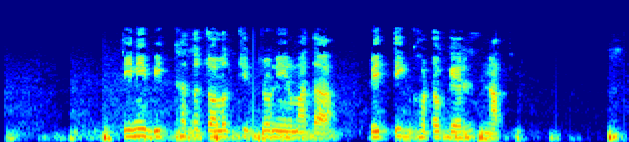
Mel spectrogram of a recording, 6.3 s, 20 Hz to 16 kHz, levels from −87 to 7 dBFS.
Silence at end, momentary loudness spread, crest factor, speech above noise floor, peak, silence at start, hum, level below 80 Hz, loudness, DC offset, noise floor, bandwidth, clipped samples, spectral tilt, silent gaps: 0.15 s; 20 LU; 20 dB; 37 dB; -2 dBFS; 0.05 s; none; -50 dBFS; -21 LUFS; under 0.1%; -57 dBFS; 7.8 kHz; under 0.1%; -6.5 dB/octave; none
